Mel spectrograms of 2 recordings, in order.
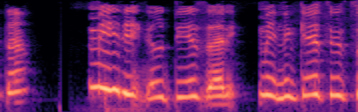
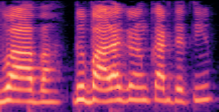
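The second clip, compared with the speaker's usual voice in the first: lower, sneering wah wah; sarcastic mockery; 6 semitones lower than usual. Mother-in-law mocking the bride's offer to reheat, sneering sarcasm. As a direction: throw her offer back at her scornfully.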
